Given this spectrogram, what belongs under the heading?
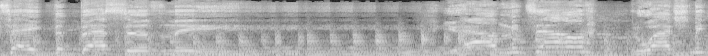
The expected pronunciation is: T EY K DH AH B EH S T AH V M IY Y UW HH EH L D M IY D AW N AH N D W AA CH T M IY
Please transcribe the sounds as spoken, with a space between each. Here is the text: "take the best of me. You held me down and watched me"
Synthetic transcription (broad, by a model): T EY K DH AH B EH S T AH V M IY Y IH HH EH L D M IY D AW N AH N W AA CH M IY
